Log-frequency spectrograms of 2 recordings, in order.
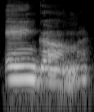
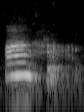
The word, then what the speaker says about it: Angham: Anam B lataa I keep wanting to say angum uh here in the South they would pronounce This angum I Swear but it's Anam so we know that this is supposed to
